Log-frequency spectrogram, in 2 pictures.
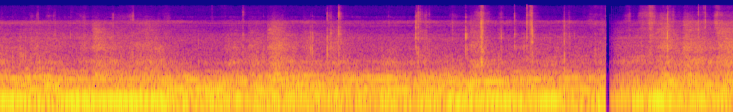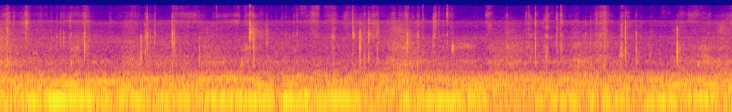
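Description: Crepe paper crinkles and rustles.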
